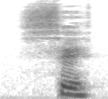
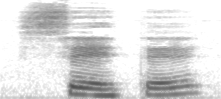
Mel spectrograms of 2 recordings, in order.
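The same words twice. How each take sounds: First: Sette with the t held; double consonant. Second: Sete with one short t; single consonant. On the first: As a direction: pause on the tt in sette. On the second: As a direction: say sete with a long first e and quick t. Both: Shown as a demonstration. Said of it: "you pronounce that consonant longer".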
